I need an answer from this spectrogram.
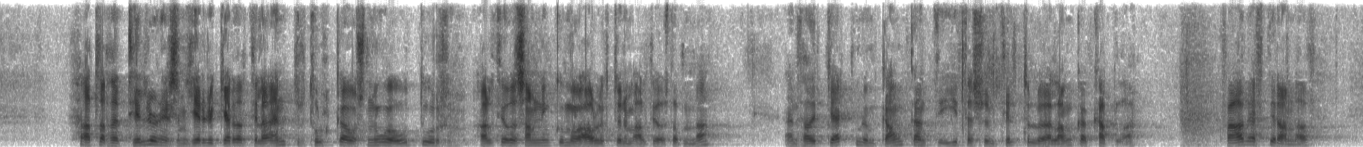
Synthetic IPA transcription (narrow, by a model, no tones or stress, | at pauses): at̪laɾ̥θaðt̪ʰɪlrœnɪɾ̥sɛmçɛːɾɛɾʏcɛɾðaɾt̪ʰɪlaðɛnt̪ʏɾ̥t̪ʰul̥kaɔɣst̪nuːauːt̪uɾalθjowðasamniŋkʏmɔɣaːwlʏxt̪ʏnʏmalθjowðast̪ɔpnʏna | ɛnθaðɛɾcɛknʏmkawŋkant̪ɪiθɛsːʏmt̪ʰɪlt̪ʰʏlːɛɣalawŋkakʰapla | kʰvaːðɛft̪ɪɾa̰nːaθ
